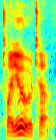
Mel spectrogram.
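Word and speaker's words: toyuto (τοιοῦτο): With a little inflection mark, you'd pronounce it toyuto.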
